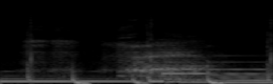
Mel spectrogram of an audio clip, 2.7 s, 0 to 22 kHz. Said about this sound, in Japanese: あくびで分かっていただけると思いますが、今は深夜2時ぐらいで、仰向けになって録音をしています。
